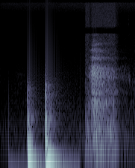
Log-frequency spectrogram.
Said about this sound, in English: Knock on the wall if you're alive at least.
